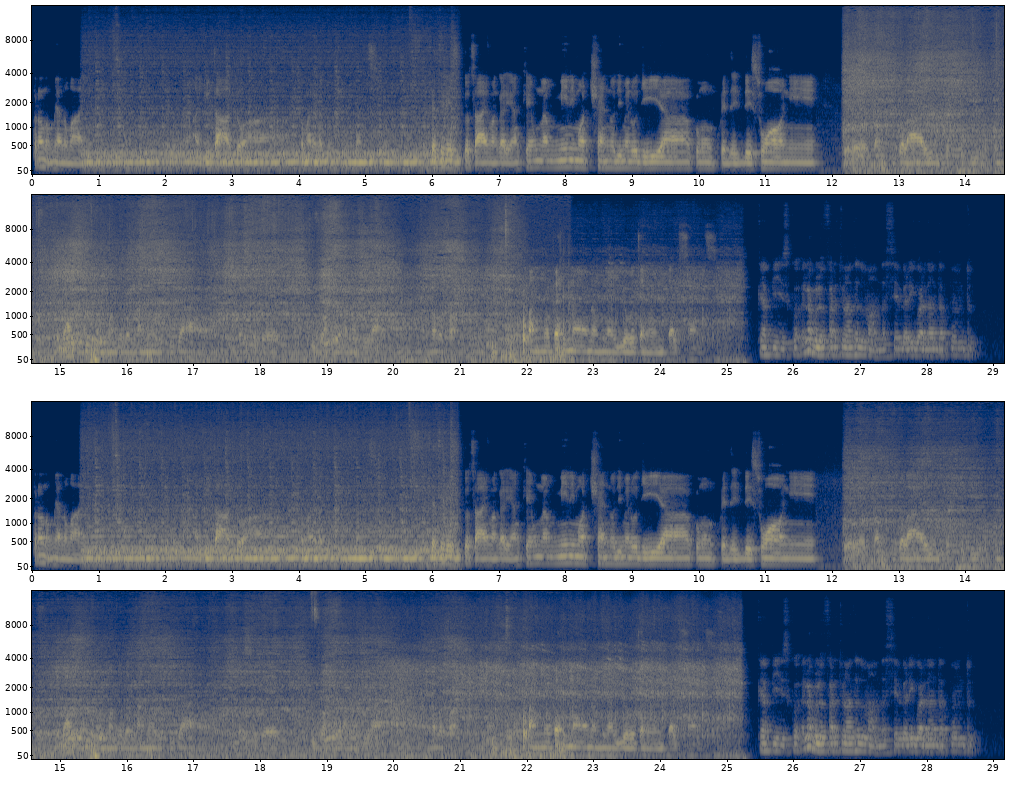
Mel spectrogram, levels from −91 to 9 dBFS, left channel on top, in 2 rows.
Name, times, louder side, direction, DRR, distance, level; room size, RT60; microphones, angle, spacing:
voice 1, 0.0-1.4 2.0-5.5 6.0-11.7 12.1-17.4 17.6-18.3 18.7-21.0 21.3-24.8, left 1 dB, 10° left, 0.4 m, -33 dB
sound 1, 0.7-6.4, right 2 dB, 45° right, 0.9 m, -30 dB
Train, 11.8-25.2, right 5 dB, 80° right, 0.5 m, -42 dB
sound 2, 12.1-22.7, left 3 dB, 65° left, 0.7 m, -34 dB
voice 2, 25.5-28.6, right 1 dB, 10° right, 1.2 m, -38 dB
5.2 x 3.4 x 2.5 m
head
